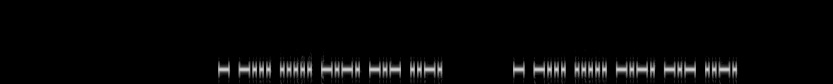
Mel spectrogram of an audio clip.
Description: Morse code, heard as a keyed tone, about 36 wpm, 700 Hz. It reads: TB5CKF TB5CKF
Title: DXCC-100 Call Signs - 6 Characters - Repeated 2x - 35wpm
